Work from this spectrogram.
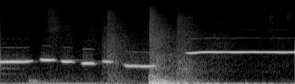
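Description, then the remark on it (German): A person whistles a short melody by Johann Sebastian Bach while closing a window, clear pitched notes stepping downward, then a breathy pause and one long sustained higher note. No one speaks. “Ich, ich pfeife Johann Sebastian Bach rüber”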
